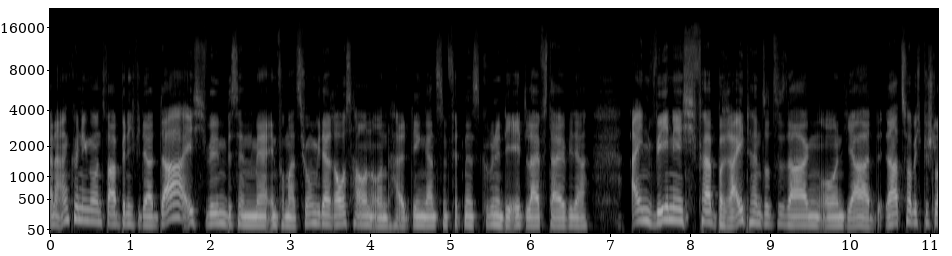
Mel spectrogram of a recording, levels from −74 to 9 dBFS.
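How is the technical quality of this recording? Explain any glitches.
The recording's signal holds steady throughout, with no glitches of any kind to report.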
